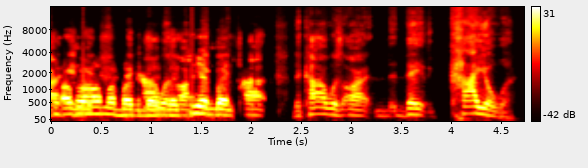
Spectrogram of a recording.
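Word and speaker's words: Kiowa: That the Oklahoma Theas are they Kya, not Kioa.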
